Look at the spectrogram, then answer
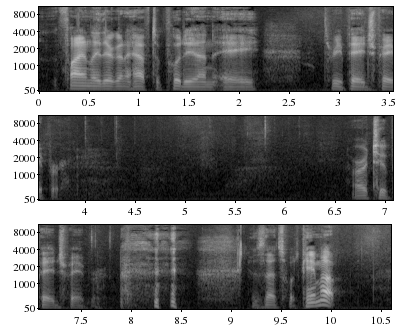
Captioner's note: chuckles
